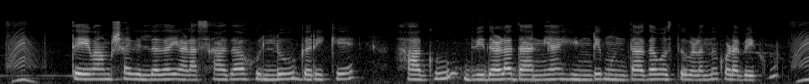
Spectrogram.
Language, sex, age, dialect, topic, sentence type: Kannada, female, 18-24, Mysore Kannada, agriculture, statement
